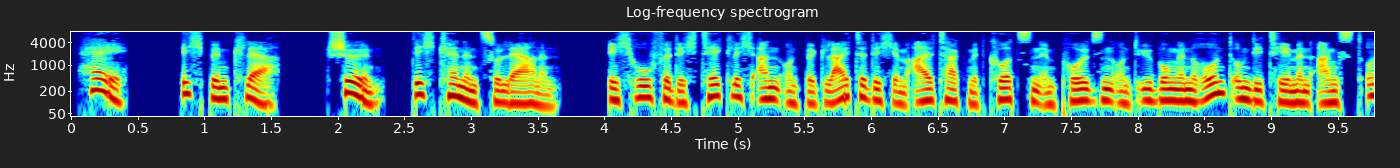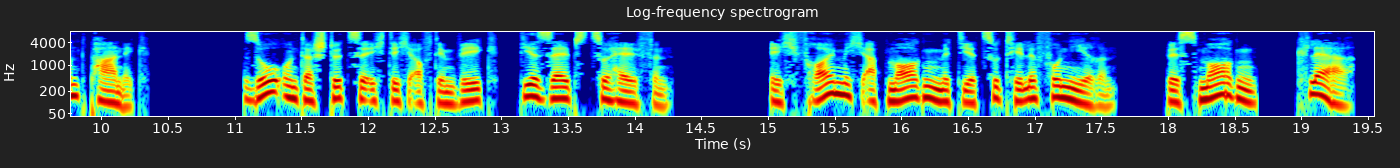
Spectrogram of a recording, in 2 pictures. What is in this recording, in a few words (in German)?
bot maennlich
